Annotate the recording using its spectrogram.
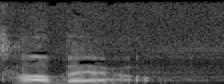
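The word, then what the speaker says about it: hebel: Yes, it's H-E-B-E-L, but pronounced habel.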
